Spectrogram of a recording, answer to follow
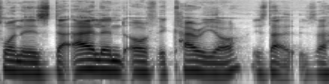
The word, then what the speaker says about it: Ikaria: The next one is the island of Ikaria. Is that how I pronounce it? Ikaria.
